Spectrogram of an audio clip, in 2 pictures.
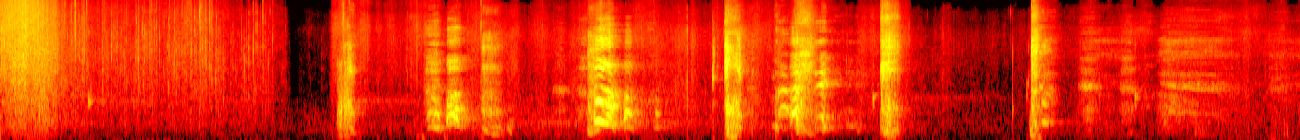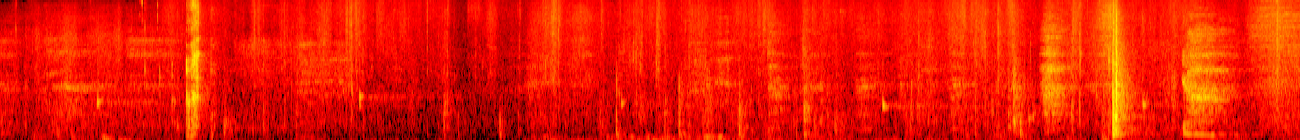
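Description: A man's wordless vocal sounds, short gasps and breaths, clustered in the first seven seconds, then a few sharp clicks and faint low-level sound.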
